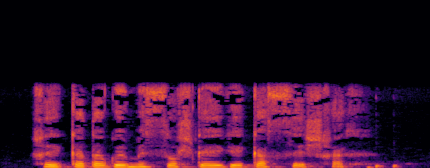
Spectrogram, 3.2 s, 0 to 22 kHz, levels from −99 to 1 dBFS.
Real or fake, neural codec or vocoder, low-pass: real; none; 10.8 kHz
